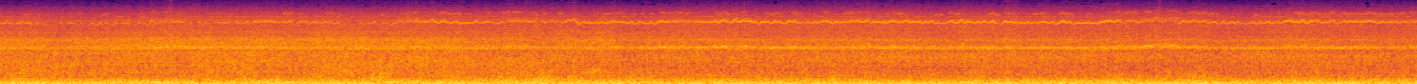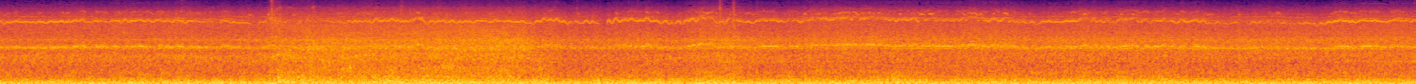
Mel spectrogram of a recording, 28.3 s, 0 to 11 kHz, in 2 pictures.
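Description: Hankyu 7000 series electric train running, heard from inside the front car behind the driver's cab: a steady low rumble with two thin, steady high-pitched whines over it. For a few seconds about two-thirds of the way through, a louder rushing noise swells up and then falls away.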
